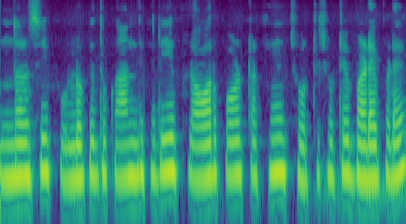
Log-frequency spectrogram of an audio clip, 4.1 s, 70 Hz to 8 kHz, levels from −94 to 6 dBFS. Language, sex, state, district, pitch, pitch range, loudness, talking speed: Hindi, female, Chhattisgarh, Korba, 195 Hz, 185-205 Hz, -16 LUFS, 250 wpm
